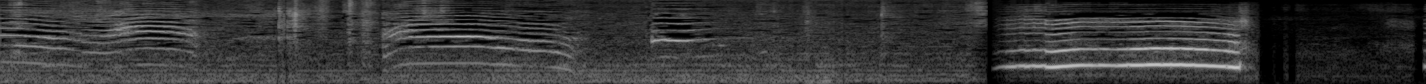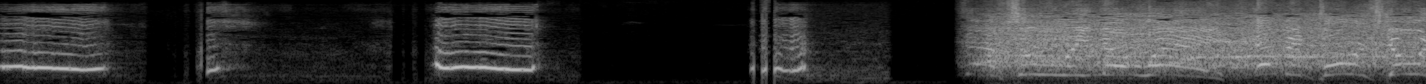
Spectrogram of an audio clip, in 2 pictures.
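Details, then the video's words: Playful kittens meow repeatedly: several arched, harmonic mews at first over background hum, then a run of short, clear mews separated by silences, ending in a burst of broadband noise. "Cute Kittens Meowing sound | Cute Kittens Playing"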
